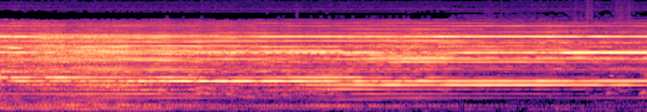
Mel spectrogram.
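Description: Electric guitar feedback from the amplifiers: several steady, high, ringing tones held without a break. A lower tone comes in about halfway through.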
